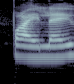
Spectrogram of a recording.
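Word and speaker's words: pili: देखिए पिलाई को पिलाई भी कह सकते हैं, पाइलाई भी कह सकते हैं, मतलब प्रोनाउंसिएशन कुछ भी कर सकते हैं, इससे कोई ये मैटर नहीं करता, ठीक है।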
